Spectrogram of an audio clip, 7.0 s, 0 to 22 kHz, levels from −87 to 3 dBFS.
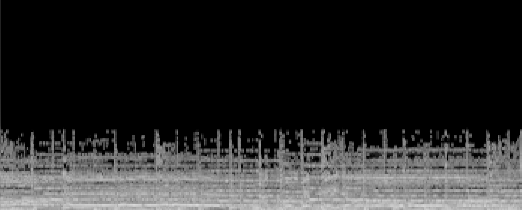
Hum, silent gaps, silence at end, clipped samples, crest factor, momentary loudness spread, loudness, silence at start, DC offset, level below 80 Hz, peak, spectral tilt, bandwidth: none; none; 0 s; under 0.1%; 10 dB; 2 LU; -16 LUFS; 0 s; 0.4%; -34 dBFS; -6 dBFS; -4.5 dB/octave; 8.8 kHz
